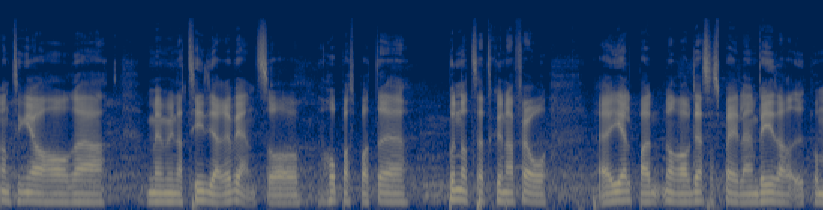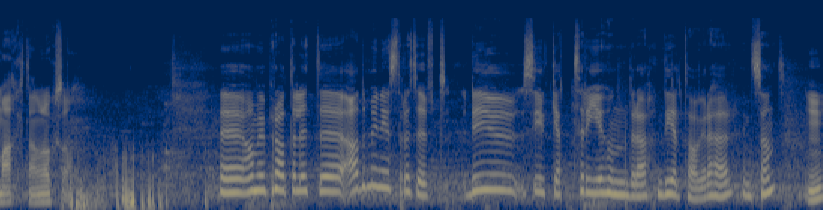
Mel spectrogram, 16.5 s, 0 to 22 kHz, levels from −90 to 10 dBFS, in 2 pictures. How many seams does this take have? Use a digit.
1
